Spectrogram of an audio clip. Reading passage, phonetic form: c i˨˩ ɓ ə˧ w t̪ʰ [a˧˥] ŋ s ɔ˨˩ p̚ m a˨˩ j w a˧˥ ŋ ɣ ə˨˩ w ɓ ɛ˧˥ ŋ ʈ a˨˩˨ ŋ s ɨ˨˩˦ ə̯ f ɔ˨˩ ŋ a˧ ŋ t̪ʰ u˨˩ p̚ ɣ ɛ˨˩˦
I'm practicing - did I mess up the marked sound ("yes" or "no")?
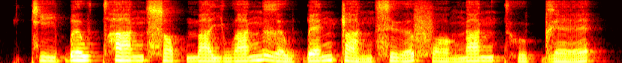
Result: yes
